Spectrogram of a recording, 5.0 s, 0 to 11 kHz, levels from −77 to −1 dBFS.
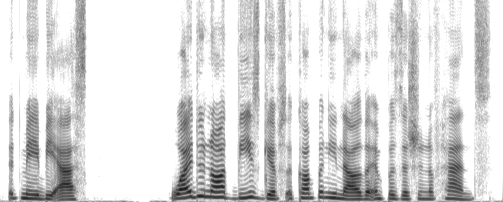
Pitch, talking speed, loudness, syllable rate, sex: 220 Hz, 180 wpm, -18 LUFS, 5.8 syllables/s, female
